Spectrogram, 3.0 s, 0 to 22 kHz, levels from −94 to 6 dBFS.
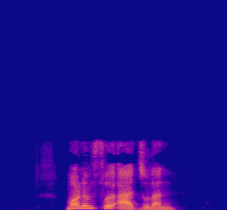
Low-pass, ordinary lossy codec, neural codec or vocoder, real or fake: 7.2 kHz; AAC, 32 kbps; codec, 16 kHz, 1 kbps, X-Codec, WavLM features, trained on Multilingual LibriSpeech; fake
